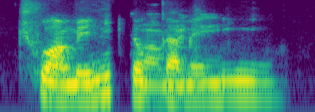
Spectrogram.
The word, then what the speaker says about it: Tchouaméni: Tchouaméni.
